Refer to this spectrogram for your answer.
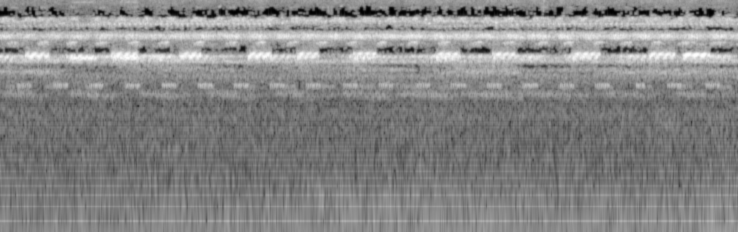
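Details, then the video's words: Crickets fill a calm evening park with a constant shrill chorus of rapid, regularly repeated chirps, steady in loudness, with a gentle low ambient murmur underneath. "Cricket Sounds in a Peaceful Park"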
